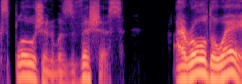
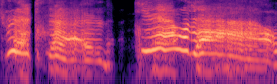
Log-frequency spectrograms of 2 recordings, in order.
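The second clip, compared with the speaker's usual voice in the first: shrieking in pain and anger; 4 dB louder than usual. The wounded goblin captain, thrown into the dirt, calls to trixie, shrieking in pain and anger. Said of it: "He shrieked in pain and anger".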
